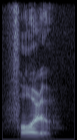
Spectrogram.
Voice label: "folo", dialetto veneto; s.m. soffietto

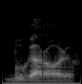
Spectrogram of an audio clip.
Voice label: "bugarolo", dialetto veneto

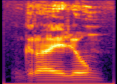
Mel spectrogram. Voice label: "graelon", Veneto

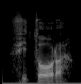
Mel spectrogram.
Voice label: "fitora", dialetto veneto

